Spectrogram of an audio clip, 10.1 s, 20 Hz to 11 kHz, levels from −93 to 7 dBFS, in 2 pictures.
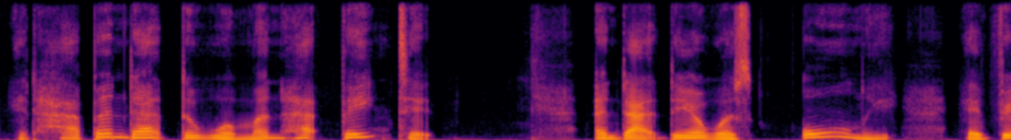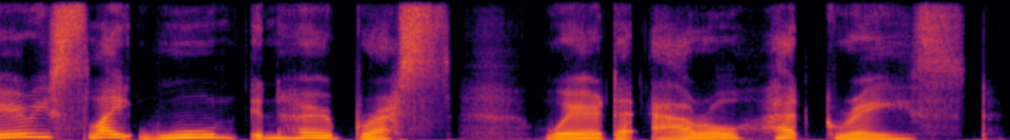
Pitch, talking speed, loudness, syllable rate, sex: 215 Hz, 140 wpm, -20 LUFS, 4.3 syllables/s, female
